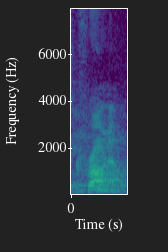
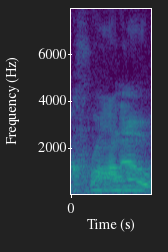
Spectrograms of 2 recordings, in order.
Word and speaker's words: Chrono: how you say it it's chrono it's not chrono or crayon Outworld however people are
